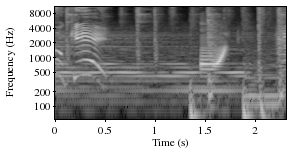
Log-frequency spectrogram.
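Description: Cartoon background music with springy boing-like sound effects: a pair of arching pitch glides just after the start, then a quick rising glide past the middle.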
